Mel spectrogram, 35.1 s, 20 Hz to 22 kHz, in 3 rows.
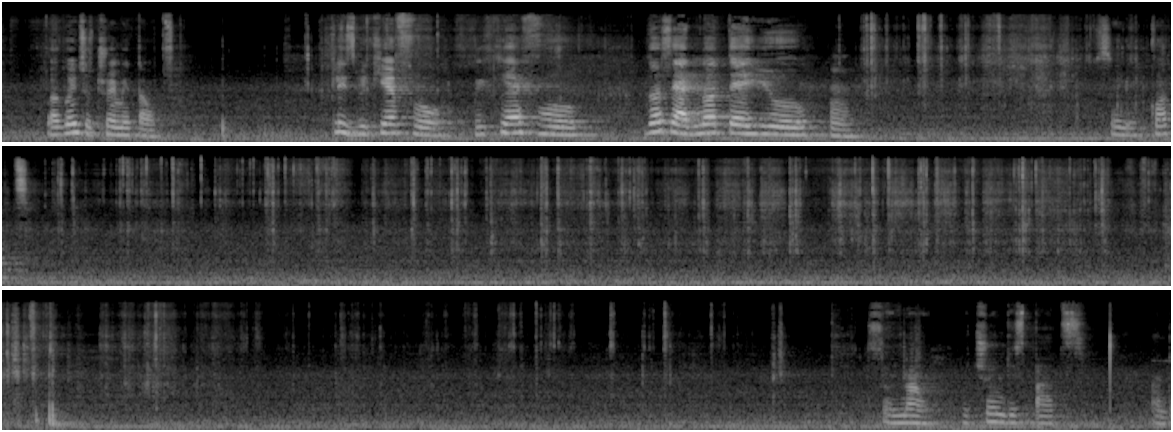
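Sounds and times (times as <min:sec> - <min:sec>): low steady hum: 0:00.0 - 0:35.0
plastic sheet crinkling: 0:08.4 - 0:32.1.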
